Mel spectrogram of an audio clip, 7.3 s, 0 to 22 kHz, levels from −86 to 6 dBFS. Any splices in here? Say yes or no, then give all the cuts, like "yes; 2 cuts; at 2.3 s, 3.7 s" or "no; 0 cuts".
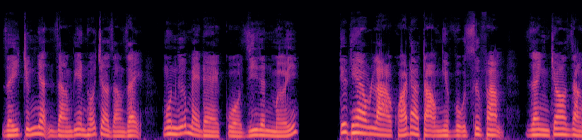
yes; 1 cut; at 4.0 s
